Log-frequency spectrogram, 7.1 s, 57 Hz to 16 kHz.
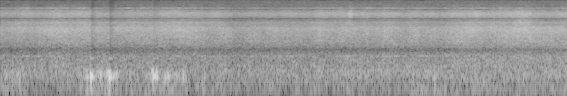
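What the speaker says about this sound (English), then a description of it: "Those are auxiliary power units, high-speed turbines which provide pressure to hydraulic pumps that steer the RS-25 engines." A steady high-speed turbine whine with a broad roaring hiss comes from the auxiliary power units of NASA's SLS rocket for Artemis II, which supply hydraulic pressure to steer the RS-25 engines, heard continuously from a distance with a few brief thumps early on.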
